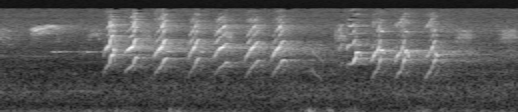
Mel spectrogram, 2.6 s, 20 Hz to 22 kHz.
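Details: Golden whistler at Wattle Park, Melbourne, Victoria, Australia, 21 August 2021, singing a quick run of about seven bright, ringing notes, a brief pause, then a shorter phrase, over faint low rumble; Golden whistler.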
